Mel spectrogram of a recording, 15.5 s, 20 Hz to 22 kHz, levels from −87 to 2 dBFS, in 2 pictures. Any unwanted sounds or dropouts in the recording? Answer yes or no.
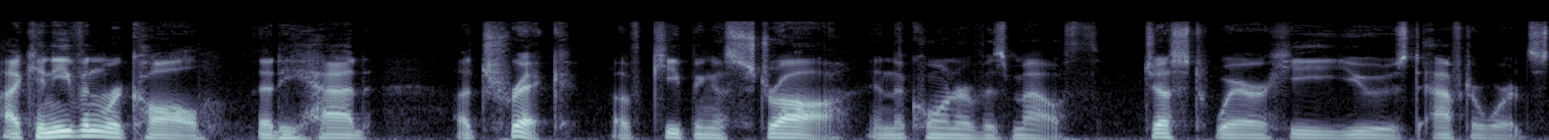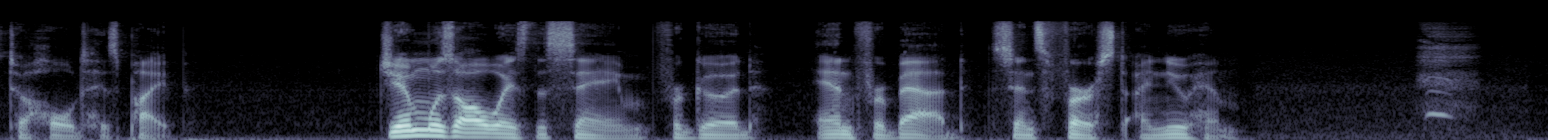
yes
